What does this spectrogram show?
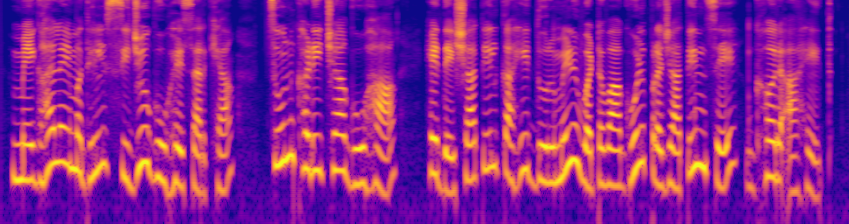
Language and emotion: Marathi, neutral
